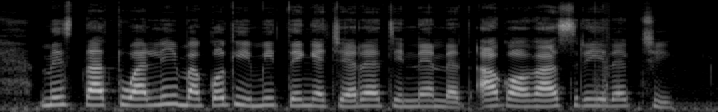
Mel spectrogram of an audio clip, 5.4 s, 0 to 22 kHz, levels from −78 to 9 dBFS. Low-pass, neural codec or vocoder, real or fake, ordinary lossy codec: none; none; real; none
